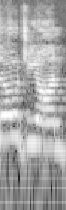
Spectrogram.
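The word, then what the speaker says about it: Ogion: you ogan there we go that's how we're pronouncing in the show now it's OG on people all right yeah okay yeah no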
